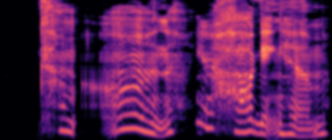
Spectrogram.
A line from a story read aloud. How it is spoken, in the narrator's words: whined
